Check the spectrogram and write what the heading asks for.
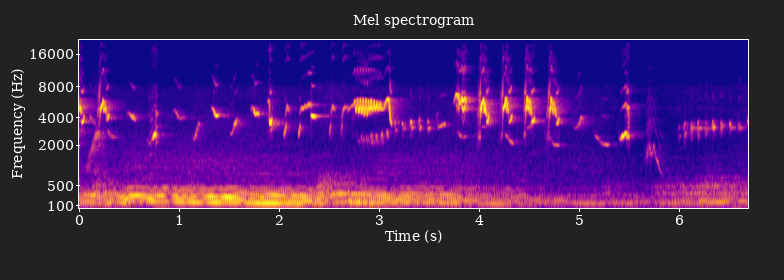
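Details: Oriental magpie-robin (kacer) in a cage, agitated by other birds, sings rapid high chips and whistles over a low humming background, ending in a short buzzy note series.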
